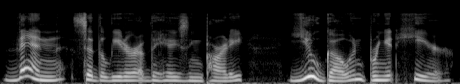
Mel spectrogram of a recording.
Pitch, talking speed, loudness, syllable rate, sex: 195 Hz, 185 wpm, -18 LUFS, 4.5 syllables/s, female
